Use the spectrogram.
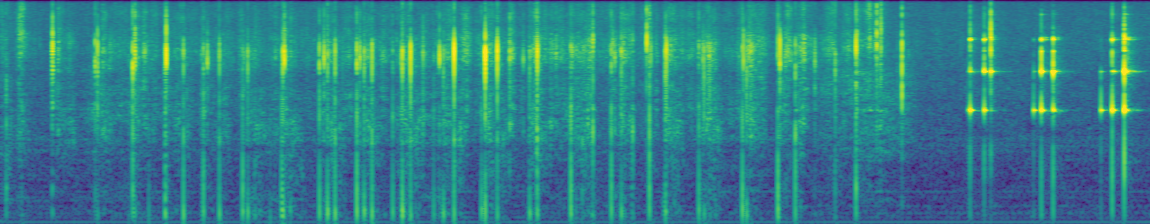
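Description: A medium black glass candle jar, filled with wax and holding a lit candle, is held in one hand and tapped with long blue nails. Rapid, irregular clicking taps run over a steady low hum. Near the end come a few slower taps that ring briefly with bright, high glassy tones.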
